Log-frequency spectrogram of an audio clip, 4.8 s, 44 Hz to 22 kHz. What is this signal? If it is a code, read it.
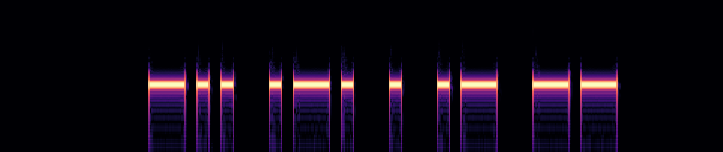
Morse code, heard as a keyed tone, about 15 wpm, 700 Hz. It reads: DREAM
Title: Five Letter Words - 15wpm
